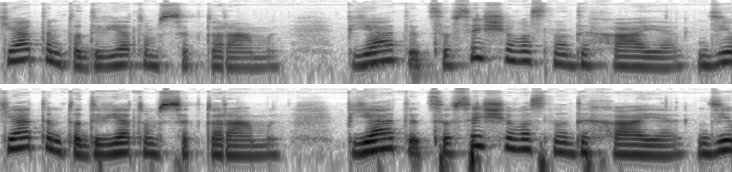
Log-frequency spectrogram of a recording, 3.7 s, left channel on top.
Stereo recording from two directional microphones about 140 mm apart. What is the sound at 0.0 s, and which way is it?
A woman's voice, 20° right (ahead or behind).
